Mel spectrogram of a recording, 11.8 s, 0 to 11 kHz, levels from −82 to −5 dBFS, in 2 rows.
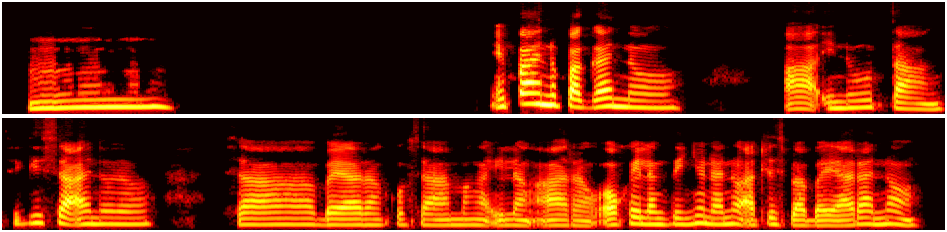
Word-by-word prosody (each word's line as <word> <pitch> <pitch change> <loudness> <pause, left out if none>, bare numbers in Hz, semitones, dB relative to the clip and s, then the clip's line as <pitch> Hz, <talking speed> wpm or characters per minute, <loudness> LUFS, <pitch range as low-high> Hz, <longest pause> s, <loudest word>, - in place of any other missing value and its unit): Hmm. 215 +4 0 2.0
Eh, 230 - +1
paano 310 +1 +9
'pag 230 -3 +5
ano, 200 -4 -3 0.6
ah, 165 0 +1
inutang? 180 -5 -3
"Sige 215 +3 -6
sa - - +3
ano 190 +1 -4
'no, 185 0 -5 0.5
sa 175 +1 -2
bayaran 170 -1 0
ko 165 0 -11
sa 160 -1 -3
mga 165 -1 -6
ilang 155 0 -4
araw?" 150 -2 -3
Okey 200 +2 -1
lang 185 -1 -1
din 185 +4 -4
'yon 190 - -2
ano 190 +1 -1
at 165 +1 -1
least 180 -3 -6
babayaran 150 +4 -1
'no? 175 -5 -4
180 Hz, 135 wpm, -22 LUFS, 165-205 Hz, 2.0 s, paano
